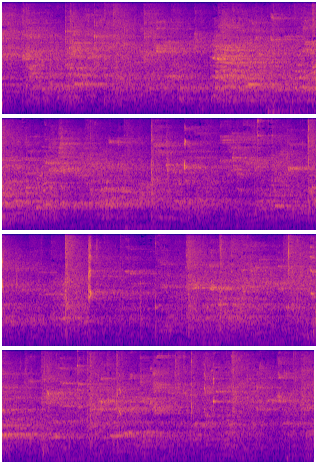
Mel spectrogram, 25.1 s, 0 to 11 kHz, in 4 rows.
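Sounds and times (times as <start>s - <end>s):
players chattering and calling: 0.0s - 25.0s.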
